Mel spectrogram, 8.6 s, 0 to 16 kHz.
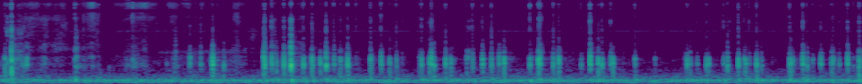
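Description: Long-ish fingernails tap rapidly on the front cover of an Xbox 360 plastic game case, making a dense run of short, dry clicks with a hollow, mid-pitched tone around 700 Hz. The taps come in quick irregular bursts over a steady low rumble, and each stops almost instantly with no ring.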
